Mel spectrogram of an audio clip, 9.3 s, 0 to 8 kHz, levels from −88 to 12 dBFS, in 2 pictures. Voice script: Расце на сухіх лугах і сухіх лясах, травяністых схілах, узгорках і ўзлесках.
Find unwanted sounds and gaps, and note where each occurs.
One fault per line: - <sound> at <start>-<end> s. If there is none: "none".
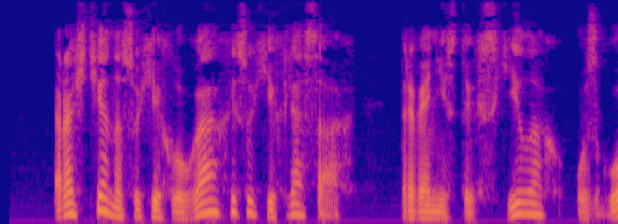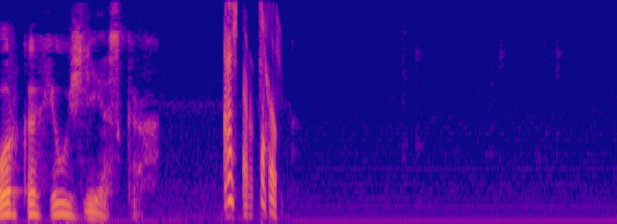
- chirp at 6.3-6.8 s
